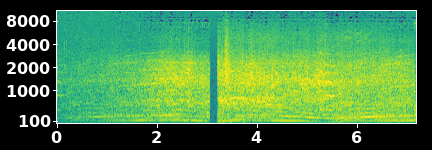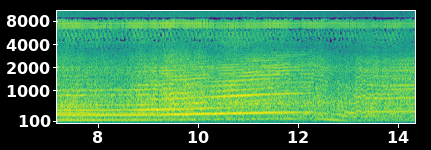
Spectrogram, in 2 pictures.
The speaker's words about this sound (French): Et met la voiture en route.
